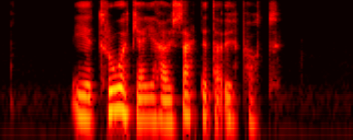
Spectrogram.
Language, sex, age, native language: Icelandic, female, 50-59, Icelandic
